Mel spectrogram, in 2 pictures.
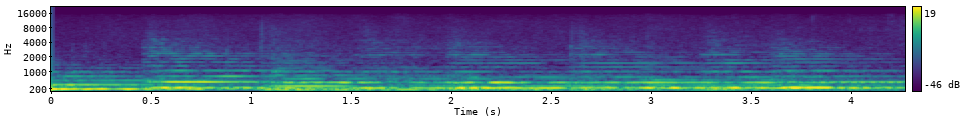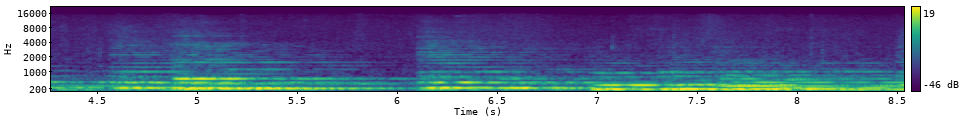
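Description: Solo oud playing a slow melody, with a brief dip about six seconds in.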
